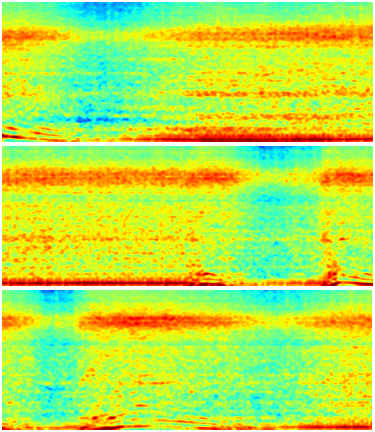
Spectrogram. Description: This is a second video of my bikes ticking noise, but this time it has been fully warmed up first.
